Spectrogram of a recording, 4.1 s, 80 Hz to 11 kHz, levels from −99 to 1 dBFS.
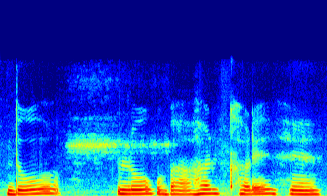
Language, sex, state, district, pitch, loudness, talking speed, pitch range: Hindi, female, Bihar, Patna, 215 Hz, -12 LUFS, 75 wpm, 205-230 Hz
